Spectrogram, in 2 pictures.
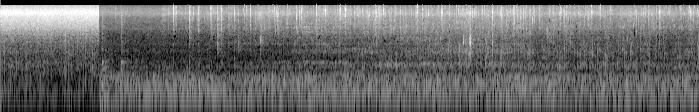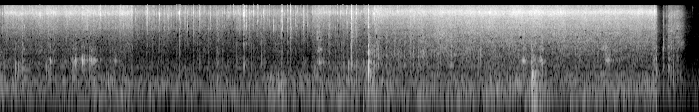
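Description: Sliced onion, green chilli, egg and noodles frying in hot oil in a wok, stirred with a spatula that clicks and scrapes against the pan. A loud sizzle for the first two seconds settles into a steadier, quieter frying hiss, and the sound cuts off about a second before the end.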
